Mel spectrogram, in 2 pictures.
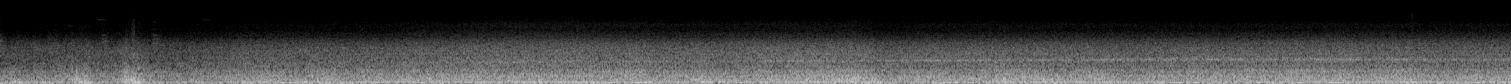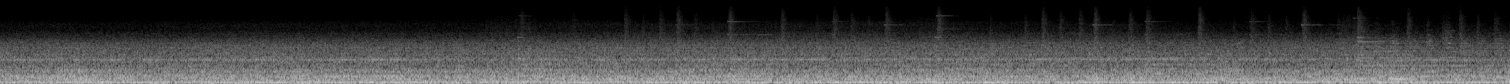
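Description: Road noise of a car driving through a highway tunnel: a steady deep roar of tyres and traffic, with a faint steady whine running through it.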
